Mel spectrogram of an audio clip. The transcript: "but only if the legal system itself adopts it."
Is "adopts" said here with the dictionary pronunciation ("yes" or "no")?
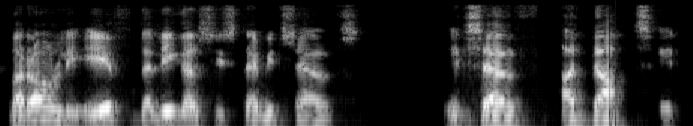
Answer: yes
